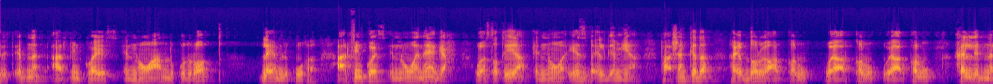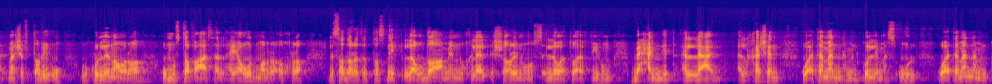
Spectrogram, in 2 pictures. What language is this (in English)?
Arabic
